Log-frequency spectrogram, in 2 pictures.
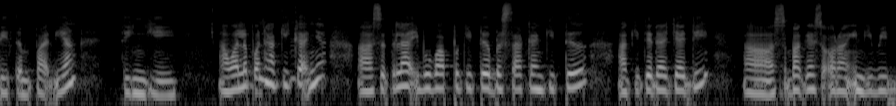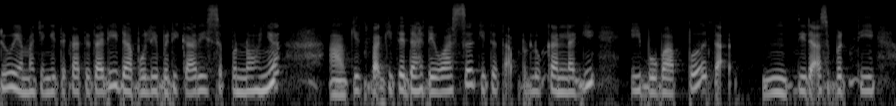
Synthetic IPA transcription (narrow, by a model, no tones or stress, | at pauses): dit̪əmpa̰t̪̚jaŋ | t̪iŋɡi | əwalawpʊnɦakikat̪̚ɲãʔəsət̪əlaɦḭbubapəkit̪əbəsarkankit̪əəkit̪ədahd͡ʒadi | əsəbaɡajsə̰ʔo̰ɾaŋʔḭndividujaŋmãt͡ʃamkit̪əkat̪ət̪adidahbolɛhbədikaɾɪhsəpənɔhɲãəkisəbap̚kit̪ədahdewasəkit̪ət̪a̰ʔpərlukanlaɡiːbubapət̪a̰ʔ | t̪ida̰ʔsəpərt̪i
